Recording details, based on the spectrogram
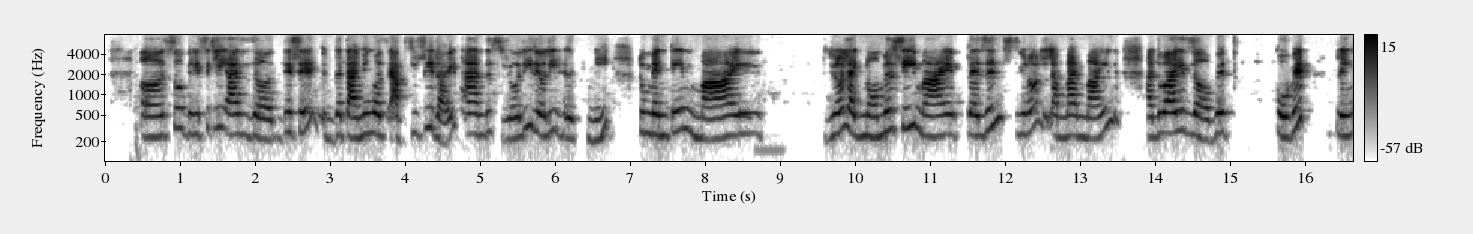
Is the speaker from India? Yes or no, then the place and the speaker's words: yes; Mumbai, Maharashtra, India; I'm from Mumbai, and I work in a travel agency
